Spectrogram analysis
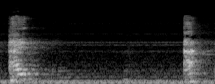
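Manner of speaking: normal talking voice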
